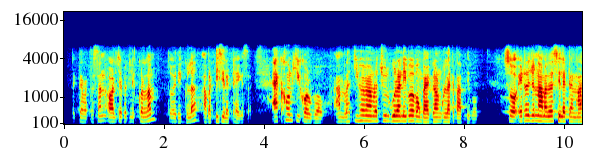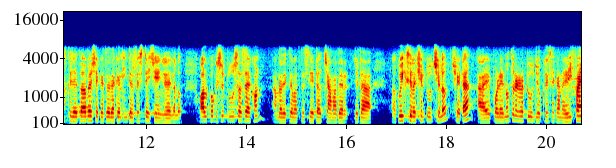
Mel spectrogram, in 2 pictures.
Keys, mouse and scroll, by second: 0.0 alt+click, 10.0 click.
